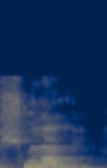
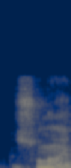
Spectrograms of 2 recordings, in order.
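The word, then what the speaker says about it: tsunami: ইংরেজিতেও silent থাকে যেমন সুনামি সুনামি বানান যখন লেখা হয় তখন সেখানে টি লেখা হয় কিন্তু উচ্চারণের সময় টি এর উচ্চারণ করা হয় না সাইকোলজিতে পি দিয়ে শুরু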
